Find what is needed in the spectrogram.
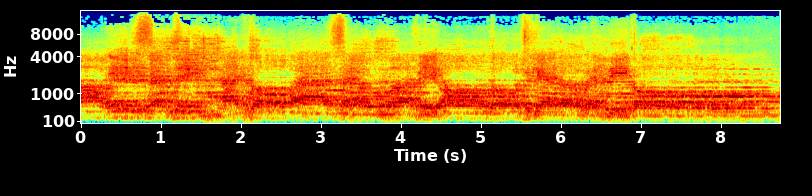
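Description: A group of teenage voices, boys and girls together, singing as a choir.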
